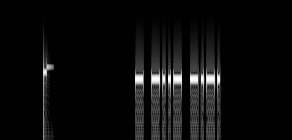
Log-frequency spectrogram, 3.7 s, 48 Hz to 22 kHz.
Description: Morse code, heard as a keyed tone, about 36 wpm, 700 Hz. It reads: TXC
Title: USA Call Sign Postfixes - 3 Letters 35wpm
